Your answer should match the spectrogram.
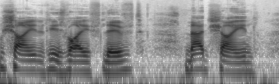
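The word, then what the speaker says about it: Madge: and his wife lived mad shine we used to pronounce her not m-a-d-g-e but m-a-d he was a very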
